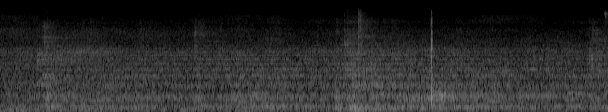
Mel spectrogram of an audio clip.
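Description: Steady hum and hiss of an indoor ice rink hall, with a few faint knocks and one sharp click about four seconds in.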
